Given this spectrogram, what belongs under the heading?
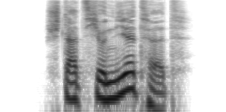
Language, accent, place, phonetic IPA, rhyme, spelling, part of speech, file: German, Germany, Berlin, [ʃtat͡si̯oˈniːɐ̯tət], -iːɐ̯tət, stationiertet, verb, De-stationiertet.ogg
- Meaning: inflection of stationieren: 1. second-person plural preterite 2. second-person plural subjunctive II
